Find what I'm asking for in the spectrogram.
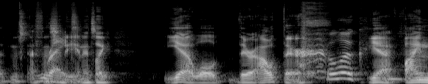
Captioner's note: chuckles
